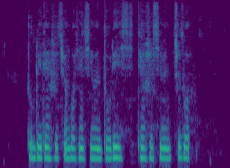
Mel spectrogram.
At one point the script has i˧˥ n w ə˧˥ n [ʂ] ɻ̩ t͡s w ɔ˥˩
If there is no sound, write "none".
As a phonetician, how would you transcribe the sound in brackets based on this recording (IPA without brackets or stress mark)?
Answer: ʈ͡ʂ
